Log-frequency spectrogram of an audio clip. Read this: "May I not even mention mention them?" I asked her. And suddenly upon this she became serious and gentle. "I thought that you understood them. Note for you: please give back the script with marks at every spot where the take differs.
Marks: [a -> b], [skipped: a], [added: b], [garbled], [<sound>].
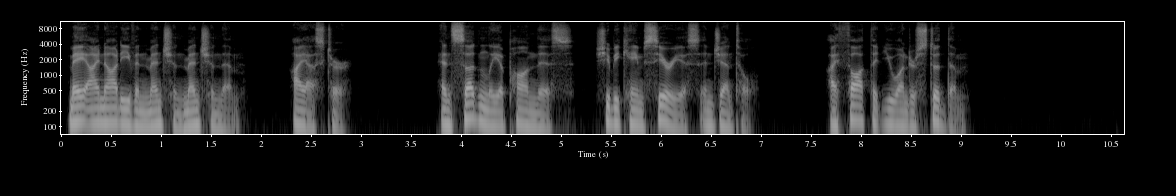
"May I not even mention mention them?" I asked her. And suddenly upon this she became serious and gentle. "I thought that you understood them.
